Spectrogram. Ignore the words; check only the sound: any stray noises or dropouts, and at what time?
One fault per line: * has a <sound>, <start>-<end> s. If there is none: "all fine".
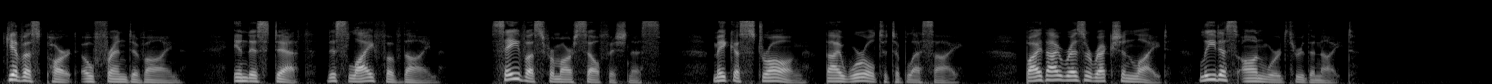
all fine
